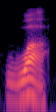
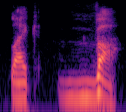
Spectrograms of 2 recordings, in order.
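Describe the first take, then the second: First: It begins with a rounded-lips W sound. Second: It begins with lip-on-teeth V sound. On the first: The speaker calls it wrong. "you're saying it like a W" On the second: The speaker calls it right. "your bottom lip on your top teeth"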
